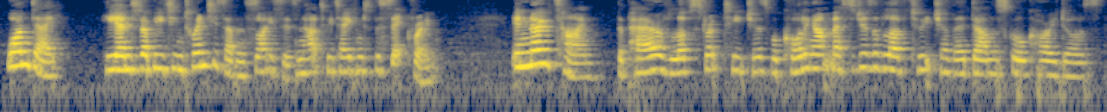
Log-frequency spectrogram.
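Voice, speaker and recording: A woman reading a children's story aloud in an animated, theatrical storytelling style. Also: a little high, moderate pace, echoey room. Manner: expressive, theatrical delivery with acted sound words.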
